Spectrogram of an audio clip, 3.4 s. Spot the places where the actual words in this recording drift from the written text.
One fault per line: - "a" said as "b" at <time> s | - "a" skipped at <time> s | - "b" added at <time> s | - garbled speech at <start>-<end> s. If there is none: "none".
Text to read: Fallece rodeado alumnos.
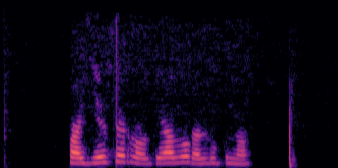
none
